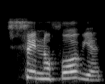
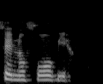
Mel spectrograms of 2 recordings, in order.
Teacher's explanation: con las palabras que comienzan con x el sonido que le corresponde es de la s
